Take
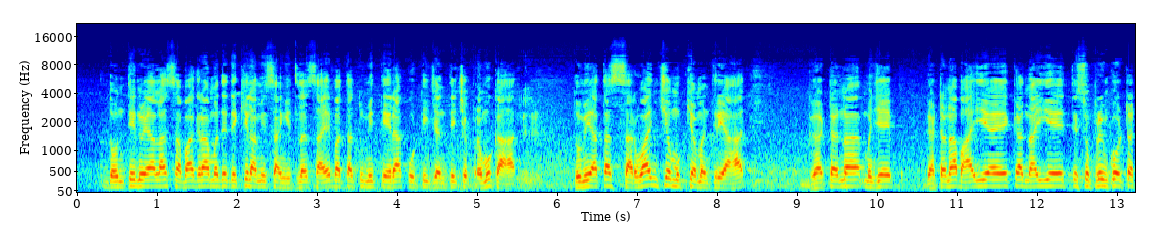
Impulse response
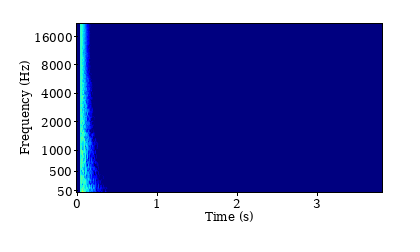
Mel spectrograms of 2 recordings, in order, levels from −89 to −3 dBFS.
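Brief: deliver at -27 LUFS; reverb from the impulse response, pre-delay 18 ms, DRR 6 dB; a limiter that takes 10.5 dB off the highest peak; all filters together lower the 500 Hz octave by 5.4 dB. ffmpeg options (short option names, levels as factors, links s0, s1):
-filter_complex "[0:a]equalizer=f=500:t=o:g=-6.5,alimiter=limit=0.075:level=0:latency=1,asplit=2[s0][s1];[1:a]atrim=start_sample=2205,adelay=18[s2];[s1][s2]afir=irnorm=-1:irlink=0,volume=0.376[s3];[s0][s3]amix=inputs=2:normalize=0,volume=2"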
